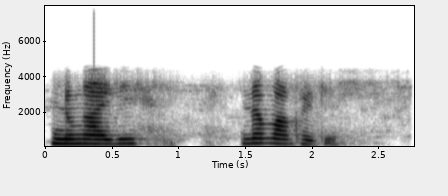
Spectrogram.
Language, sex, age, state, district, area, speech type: Manipuri, female, 18-30, Manipur, Tengnoupal, rural, conversation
